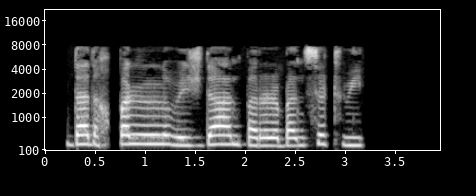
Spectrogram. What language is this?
Pashto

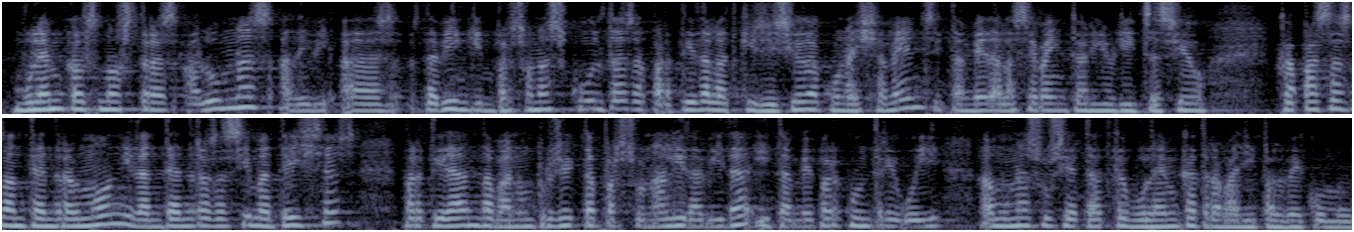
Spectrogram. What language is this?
Catalan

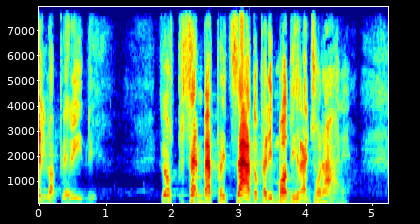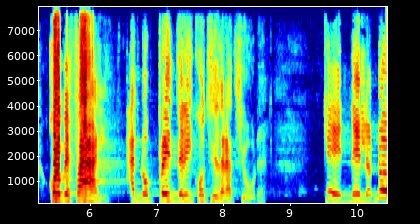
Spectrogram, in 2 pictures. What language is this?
Italian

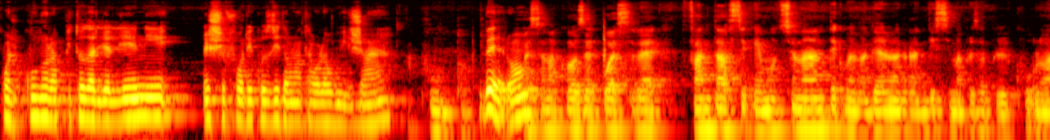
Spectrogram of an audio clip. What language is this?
Italian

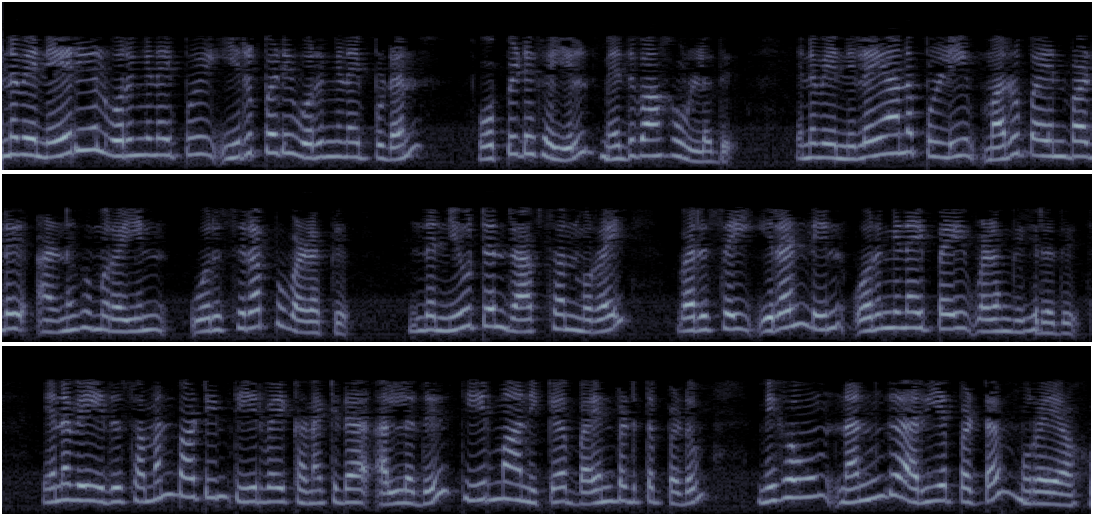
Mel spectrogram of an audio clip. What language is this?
Tamil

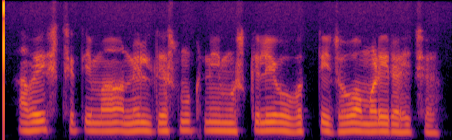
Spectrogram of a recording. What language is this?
Gujarati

